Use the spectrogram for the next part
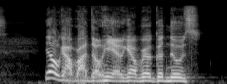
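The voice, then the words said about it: Imitation of another person's voice. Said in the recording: “is that an impression? ... Yeah, it was an impression.”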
